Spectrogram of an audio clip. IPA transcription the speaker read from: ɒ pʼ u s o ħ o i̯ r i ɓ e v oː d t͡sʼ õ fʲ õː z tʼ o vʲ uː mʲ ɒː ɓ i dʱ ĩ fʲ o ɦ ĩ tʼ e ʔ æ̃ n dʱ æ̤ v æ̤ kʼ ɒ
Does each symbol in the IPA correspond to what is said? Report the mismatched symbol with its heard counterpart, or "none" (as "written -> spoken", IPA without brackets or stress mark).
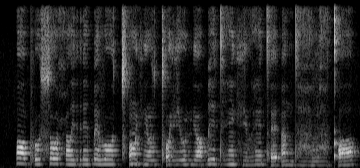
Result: none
